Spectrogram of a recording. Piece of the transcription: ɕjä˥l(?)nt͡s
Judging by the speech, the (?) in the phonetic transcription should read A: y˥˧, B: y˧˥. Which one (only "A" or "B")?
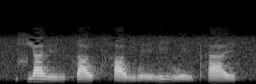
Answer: B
